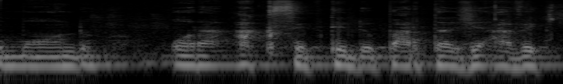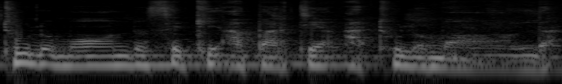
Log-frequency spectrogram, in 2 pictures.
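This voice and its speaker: The speaker has a West African accent and a fairly slow pace, with fairly even intonation. Music plays in the background, and audible room echo surrounds the voice. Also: man. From Senegal. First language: Fula (speaking French). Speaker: comedian and storyteller. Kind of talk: interview.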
